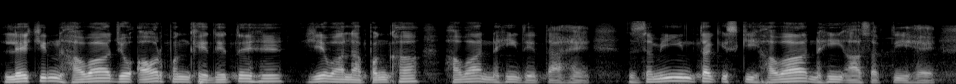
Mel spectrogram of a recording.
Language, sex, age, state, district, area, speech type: Urdu, male, 30-45, Uttar Pradesh, Ghaziabad, urban, spontaneous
